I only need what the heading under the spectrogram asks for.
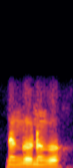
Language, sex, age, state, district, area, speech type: Bodo, male, 18-30, Assam, Kokrajhar, rural, conversation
